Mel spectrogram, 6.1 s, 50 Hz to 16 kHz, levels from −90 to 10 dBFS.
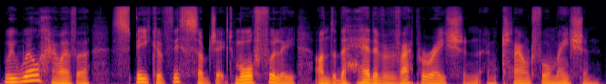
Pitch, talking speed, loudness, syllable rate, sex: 120 Hz, 170 wpm, -19 LUFS, 5.1 syllables/s, male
